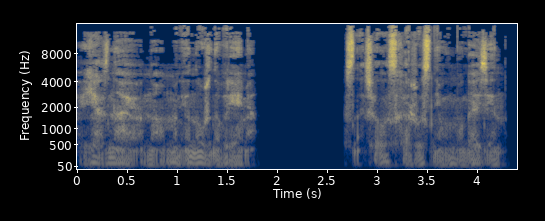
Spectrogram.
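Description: Narrator putting on patient husband, voice dropped low, rough and husky, soft steady reassurance. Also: male voice, moderate pace, no echo, studio quality, full character voice. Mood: tired. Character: patient worried husband, calm and gentle.

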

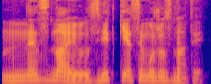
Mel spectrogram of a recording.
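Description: A man's voice: a little high, moderate pace, darkish tone, no room sound, lightly acted. A man reading an audiobook and voicing an agitated male physicist in a raised, urgent voice.

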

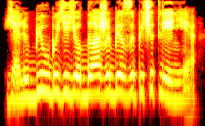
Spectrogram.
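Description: A woman's voice: mid-range voice, normal speed, mellow, dry recording, clean studio sound, close to an everyday voice. A woman reading the lines of a proud, bitter male ambassador, cold and clipped in an audiobook. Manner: cold, clipped, spitting words.

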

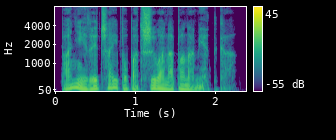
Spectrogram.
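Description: A man reading a children's story aloud in a measured, deliberate narration. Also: sits low, sing-song, slightly rough, no room sound, studio quality. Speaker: audiobook narrator.

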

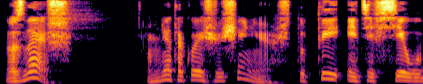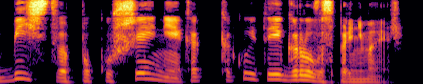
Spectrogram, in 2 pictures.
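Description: A man's voice: medium pitch, sing-song, brisk, no echo, clean studio sound, voice pushed up. A man reading an audiobook, voicing a shaken woman who reproaches a friend. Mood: reproachful. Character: shaken woman facing her friend the killer.

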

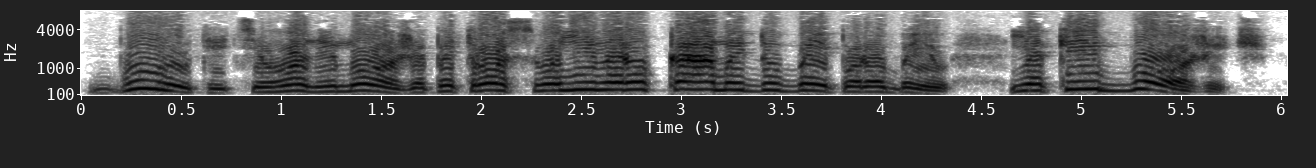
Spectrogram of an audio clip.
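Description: A man voicing a fussy old village grandmother who coaxes and exclaims in a high voice, in a storybook reading. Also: big pitch swings, measured pace, no room sound. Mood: bewildered. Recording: dull lo-fi audio.

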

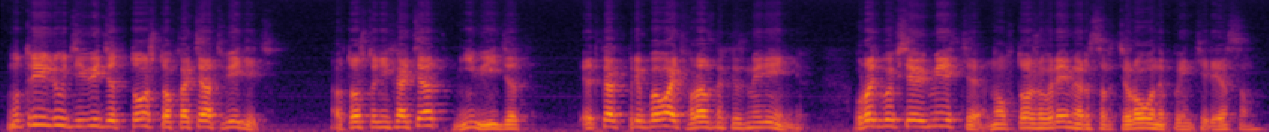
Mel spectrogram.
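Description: A man voicing a bold, bossy young girl who guides her companion, in a brisk, commanding way. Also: fairly high pitch, expressive, fairly bright tone, voice pushed up. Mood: instructive.

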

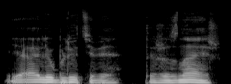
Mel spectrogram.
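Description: A man voicing a hot-tempered, protective husband who yells in hysterical, indignant outbursts. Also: sits low, flat delivery, unhurried, dry recording, studio quality. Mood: tired tender. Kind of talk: audiobook character voice.

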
